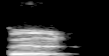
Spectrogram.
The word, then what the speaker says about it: Boone: It's a pretty Southern last name. It's Boone. – Boone. But it's B-O-O-N-E.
